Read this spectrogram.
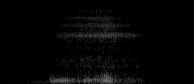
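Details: Small cat, about 7 lbs, with cerebellar hypoplasia and asthma, snoring: a single soft, wet, fluttering snore lasting about a second, hissy airflow over a low rattle.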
